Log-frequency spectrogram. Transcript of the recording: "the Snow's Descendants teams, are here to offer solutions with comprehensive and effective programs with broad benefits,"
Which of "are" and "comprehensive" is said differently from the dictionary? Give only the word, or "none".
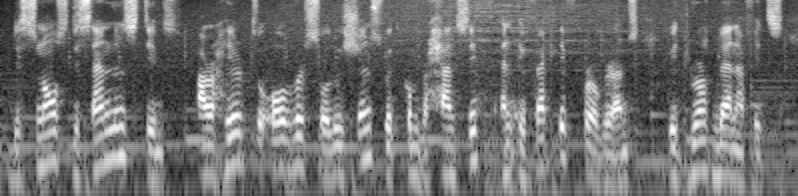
none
